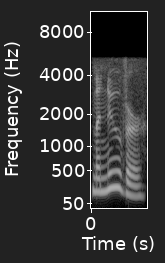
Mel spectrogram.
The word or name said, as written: maneuver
